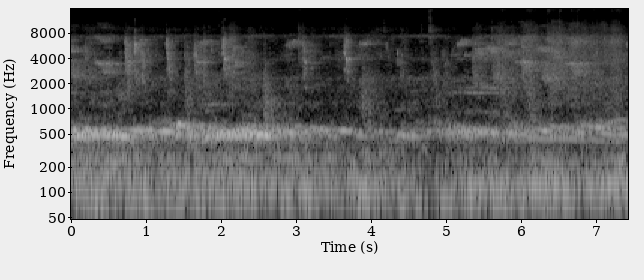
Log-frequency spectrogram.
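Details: Morning song of zebra doves recorded 1 April 2021: rapid, low, rolling coos pulsing several times a second, overlapping into a continuous murmur, with scattered thin chirps of other birds above.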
